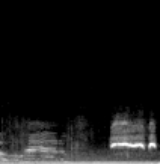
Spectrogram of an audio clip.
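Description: A voice gives a falling 'ohh', then a shrill whistle sounds near the end: one held high note lasting under half a second, breaking into short toots.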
